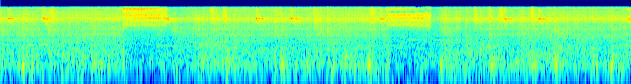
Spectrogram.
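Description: Automatic steel wire cutting machines running, with repeated sharp clicks and two short hisses of air from their pneumatic cylinders, about a second and a half in and again around five seconds in.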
